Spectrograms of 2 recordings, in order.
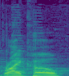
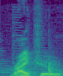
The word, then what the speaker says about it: Raichu: his options are Garchomp raicho Gyarados or he brings in the con Raichu I can't pronounce that thing to save my life H it's Raichu okay okay cool interesante what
